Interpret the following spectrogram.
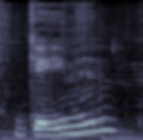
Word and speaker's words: Gaiman: realized today that i've been pronouncing his last name wrong it's actually neil gaiman i always thought that was an l so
